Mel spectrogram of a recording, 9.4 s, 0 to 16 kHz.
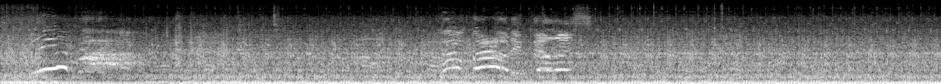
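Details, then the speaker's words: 1980 Peterbilt 359, Cat 3408 diesel revived after years sitting, running on ether: deep steady idle with an even beat, no knocks, ticks or misses; 80 psi oil pressure, runs like a top. Normal idle. "Dude, it's got 80 pounds of oil pressure. Golly! She runs like a freaking top! That thing sounds good."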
